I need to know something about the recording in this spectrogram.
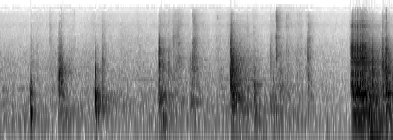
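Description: A door latch clicks and rattles.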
